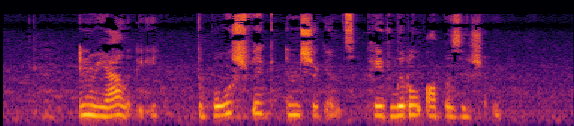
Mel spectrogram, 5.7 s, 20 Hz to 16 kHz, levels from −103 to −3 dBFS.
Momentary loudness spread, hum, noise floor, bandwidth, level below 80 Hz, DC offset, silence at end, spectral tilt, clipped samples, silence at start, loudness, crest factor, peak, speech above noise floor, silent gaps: 17 LU; none; -54 dBFS; 11.5 kHz; -68 dBFS; under 0.1%; 0.75 s; -2.5 dB/octave; under 0.1%; 0.45 s; -23 LUFS; 18 dB; -6 dBFS; 31 dB; none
